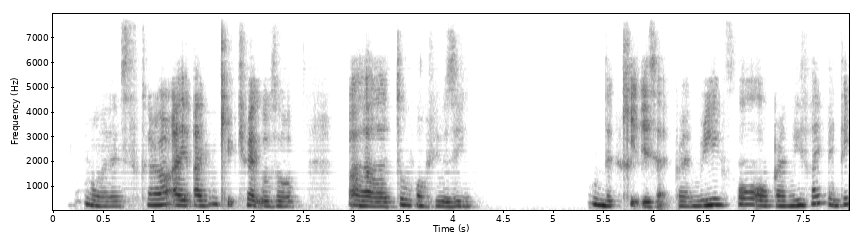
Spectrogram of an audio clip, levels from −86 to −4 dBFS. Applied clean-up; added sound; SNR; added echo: neural mask model DeepFilterNet 3.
